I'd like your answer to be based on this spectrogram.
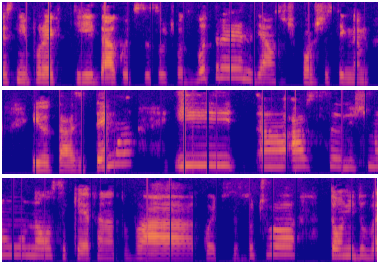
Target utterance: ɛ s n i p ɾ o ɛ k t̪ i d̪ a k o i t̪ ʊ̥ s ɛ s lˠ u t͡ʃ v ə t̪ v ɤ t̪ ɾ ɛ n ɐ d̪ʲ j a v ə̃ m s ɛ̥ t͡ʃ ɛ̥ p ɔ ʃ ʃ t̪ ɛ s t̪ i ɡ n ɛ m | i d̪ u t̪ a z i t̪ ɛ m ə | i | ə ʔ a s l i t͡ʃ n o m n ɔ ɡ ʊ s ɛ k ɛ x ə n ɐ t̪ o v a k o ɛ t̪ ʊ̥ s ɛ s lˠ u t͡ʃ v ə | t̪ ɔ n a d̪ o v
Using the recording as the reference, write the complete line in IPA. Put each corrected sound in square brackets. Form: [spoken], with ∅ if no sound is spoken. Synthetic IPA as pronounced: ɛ s n i p ɾ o ɛ k t̪ i d̪ a k o i t̪ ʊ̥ s ɛ s lˠ u t͡ʃ v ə t̪ v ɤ t̪ ɾ ɛ n ɐ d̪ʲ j a v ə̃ m s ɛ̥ t͡ʃ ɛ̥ p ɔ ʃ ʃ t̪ ɛ s t̪ i ɡ n ɛ m | i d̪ [o] t̪ a z i t̪ ɛ m ə | i | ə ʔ a s l i t͡ʃ n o m n ɔ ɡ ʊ s ɛ k ɛ [f] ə n ɐ t̪ o v a k o ɛ t̪ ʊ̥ s ɛ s lˠ u t͡ʃ v ə | t̪ ɔ n [i] d̪ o v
